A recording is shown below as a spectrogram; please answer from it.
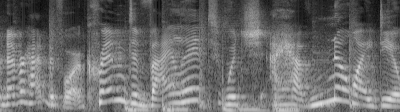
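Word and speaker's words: violette: It's not just violet, okay? It's violet. Get it correct.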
